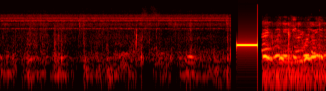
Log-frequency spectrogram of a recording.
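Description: A single loud, steady electronic beep of one pitch lasting about half a second, near the end, standing out over faint background sound and cut off abruptly.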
